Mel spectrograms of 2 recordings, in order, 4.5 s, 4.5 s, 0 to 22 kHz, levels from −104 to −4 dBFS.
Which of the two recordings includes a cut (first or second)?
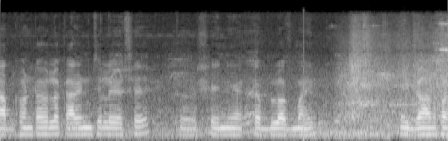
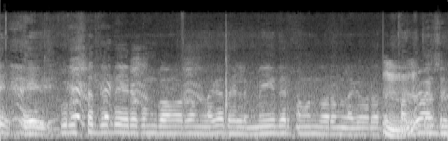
first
